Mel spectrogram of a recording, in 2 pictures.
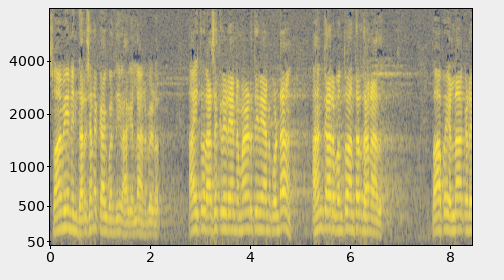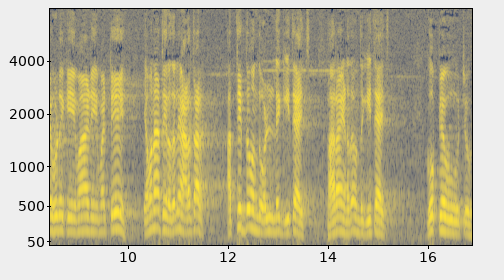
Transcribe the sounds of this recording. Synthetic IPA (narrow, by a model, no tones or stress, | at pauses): sʋaːminind̪ɐɾʃɐnɐkːaːɡibɐnd̪iːʋiɦaːɡɛlːɐɐnubeːɽo | aːjit̪uɾaːsɐkɾiːɽɐjɐnːɐmaːɽt̪iːniɐnukoɳɖɐɐɦɐŋkaːɾɐbɐnt̪uɐnt̪ɐɾd̪ʱaːnaːd̪ɐ | paːpɐɛlːaːkɐɽeɦuɽikimaːɽimɐʈːijɐmɐnaːt̪iːɾɐd̪ɐlːiaːɭt̪aːɾeɐ̰t̪ːid̪ːuond̪uɔɭːeɡiːt̪eaːjit̪ːu̥ | bʱaːɾaːjɐɳɐd̪ɐond̪uɡiːt̪ɛaːjt̪ːu̥ | ɡoːpjɐʋuːt͡ʃu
